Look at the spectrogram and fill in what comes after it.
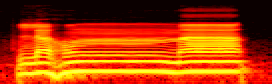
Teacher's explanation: میم ساکن کے بعد پھر میم آ گیا تو وہاں پر غنہ کر رہے ہیں ہم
